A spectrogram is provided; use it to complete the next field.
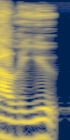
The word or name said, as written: Aleut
